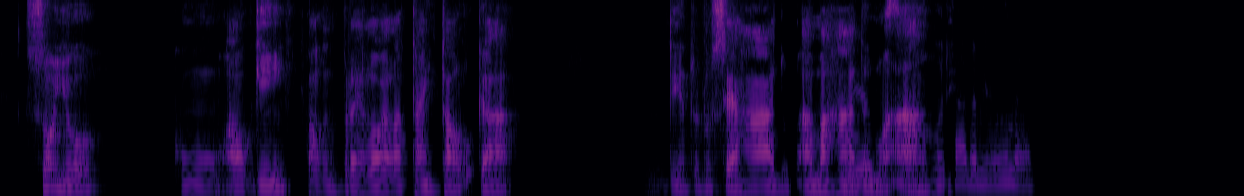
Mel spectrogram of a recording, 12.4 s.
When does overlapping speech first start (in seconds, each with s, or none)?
8.1 s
